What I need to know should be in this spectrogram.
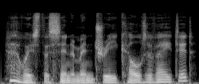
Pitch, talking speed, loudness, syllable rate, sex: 100 Hz, 180 wpm, -17 LUFS, 6.2 syllables/s, male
